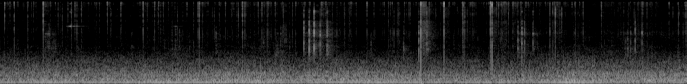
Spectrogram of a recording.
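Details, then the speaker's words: Coal forge with hand-crank blower spun up to speed: steady low rushing roar, the fire's "breathing" sound, over scattered coal crackles; normal forge air draw with the right amount of air. "You'll just hear the crackling of the flames in the fuel. But all of a sudden, when you get your blower up to a certain speed, this is why I like crank blowers, becaus"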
